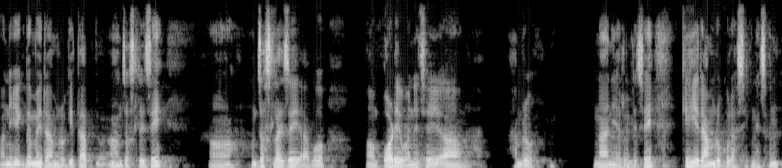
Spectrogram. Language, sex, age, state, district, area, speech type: Nepali, male, 18-30, West Bengal, Darjeeling, rural, spontaneous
